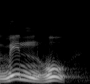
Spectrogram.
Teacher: ہا کی پیش کو ادا کرنا ہے، مگر کھینچنا نہیں. من ہو نہیں کرنا، من ہو، یہاں غنہ بھی نہیں کریں گے.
